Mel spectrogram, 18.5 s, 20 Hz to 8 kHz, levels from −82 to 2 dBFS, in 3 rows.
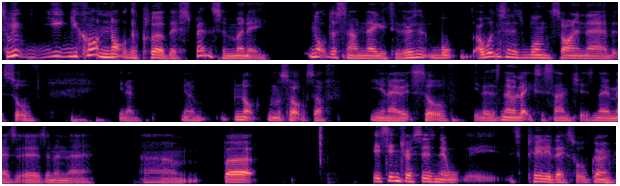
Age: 20-39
